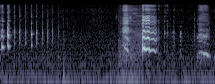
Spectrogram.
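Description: A woman laughing: a high-pitched burst that breaks into a quick run of short pulses of laughter, then after a quieter stretch another loud, high squealing laugh about three seconds in.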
